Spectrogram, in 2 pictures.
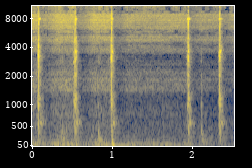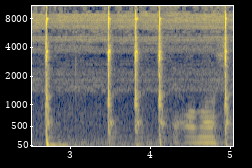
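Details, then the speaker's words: VW Crafter 2.5, valve stem seals changed without removing the head: very light taps on the seal tool give a sharp metallic ring rather than a dull 'doof', showing the seal is fully seated. "It just rings a little bit when you hear like a metal to metal sound, as opposed to a doof, which is the other noise."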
